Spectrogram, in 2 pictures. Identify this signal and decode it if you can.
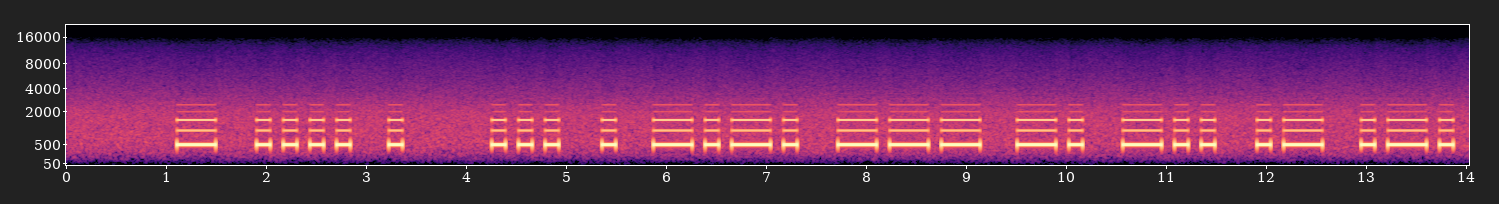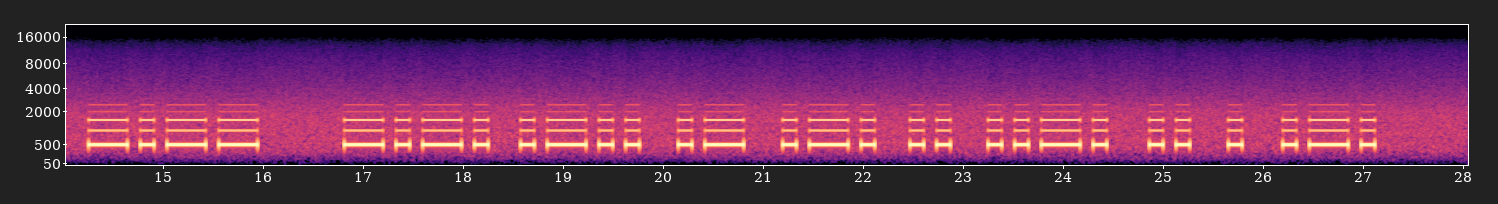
Morse code, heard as a keyed tone, hand-sent with a paddle, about 9 wpm, 500 Hz. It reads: THE SECONDARY CLARIFIER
